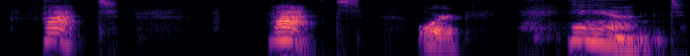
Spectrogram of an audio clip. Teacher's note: our throats it's the H sound like in the word hat we create the Sound by letting air flow through the back of our throat without using our vocal cords it's a breathy sound and it comes from very back here so try hat hat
